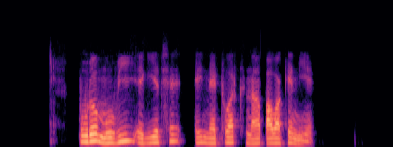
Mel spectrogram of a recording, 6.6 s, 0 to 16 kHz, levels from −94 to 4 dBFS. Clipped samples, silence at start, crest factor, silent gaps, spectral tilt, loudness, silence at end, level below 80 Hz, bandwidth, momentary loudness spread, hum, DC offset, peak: under 0.1%; 1.35 s; 18 dB; 3.15-3.24 s; -13 dB/octave; -19 LUFS; 1.35 s; -56 dBFS; 4.1 kHz; 13 LU; none; under 0.1%; -2 dBFS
